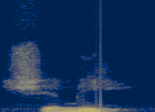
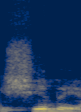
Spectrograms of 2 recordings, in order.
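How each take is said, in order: First: The name is said with a Hebrew pronunciation. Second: The name is said with an anglicized pronunciation. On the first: The speaker calls it right. "that's the Hebrew pronouncement" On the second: The speaker calls it wrong. "I used to say Shimei"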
